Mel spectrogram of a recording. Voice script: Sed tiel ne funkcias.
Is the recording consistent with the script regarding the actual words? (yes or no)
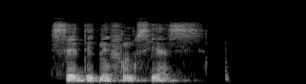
no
